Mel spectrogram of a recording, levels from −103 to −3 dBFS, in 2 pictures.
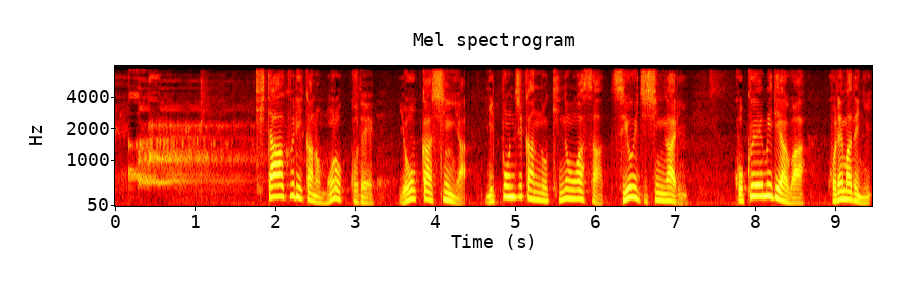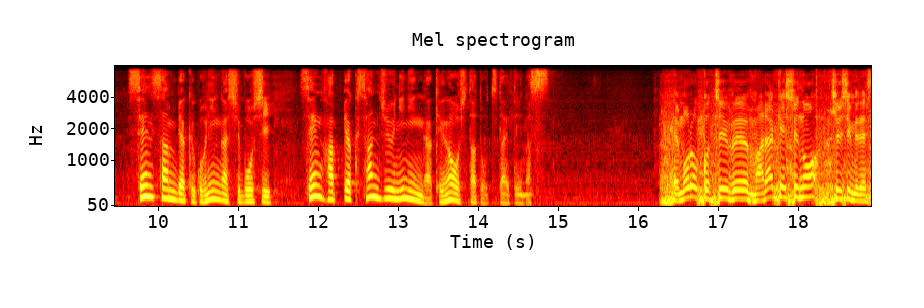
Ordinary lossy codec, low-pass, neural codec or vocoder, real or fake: none; 7.2 kHz; codec, 16 kHz, 16 kbps, FunCodec, trained on LibriTTS, 50 frames a second; fake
